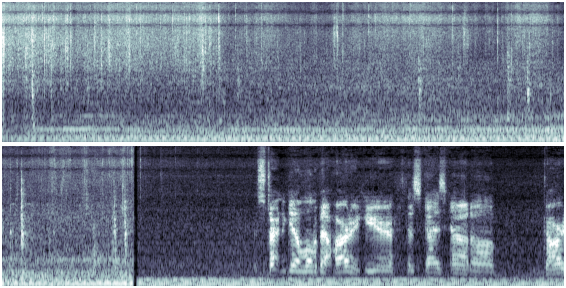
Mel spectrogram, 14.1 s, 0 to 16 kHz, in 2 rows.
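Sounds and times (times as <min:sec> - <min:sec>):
light cracks and clicks: 0:00.0 - 0:08.7
excavator diesel engine running: 0:00.0 - 0:14.0.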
